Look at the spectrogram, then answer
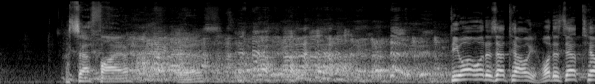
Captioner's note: audience laughter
